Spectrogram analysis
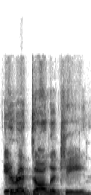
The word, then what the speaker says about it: iridology: It's iridology.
